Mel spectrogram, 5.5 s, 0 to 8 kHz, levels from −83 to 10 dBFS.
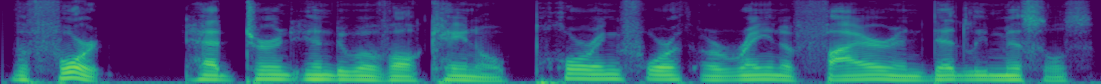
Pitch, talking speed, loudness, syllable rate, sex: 105 Hz, 175 wpm, -18 LUFS, 4.9 syllables/s, male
